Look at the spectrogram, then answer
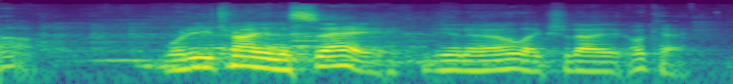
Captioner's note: audience laughs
